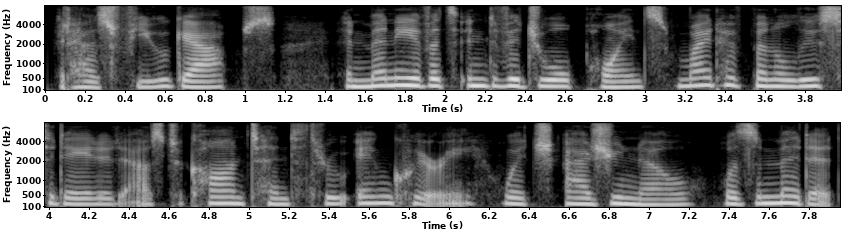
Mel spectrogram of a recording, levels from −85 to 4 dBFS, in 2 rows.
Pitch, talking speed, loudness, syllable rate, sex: 210 Hz, 190 wpm, -17 LUFS, 5.1 syllables/s, female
